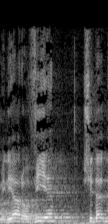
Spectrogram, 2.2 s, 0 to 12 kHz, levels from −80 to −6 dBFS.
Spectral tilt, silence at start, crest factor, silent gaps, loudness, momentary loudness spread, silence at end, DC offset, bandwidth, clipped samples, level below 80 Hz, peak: -5 dB/octave; 0 s; 14 dB; none; -18 LUFS; 11 LU; 0 s; under 0.1%; 11 kHz; under 0.1%; -38 dBFS; -4 dBFS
